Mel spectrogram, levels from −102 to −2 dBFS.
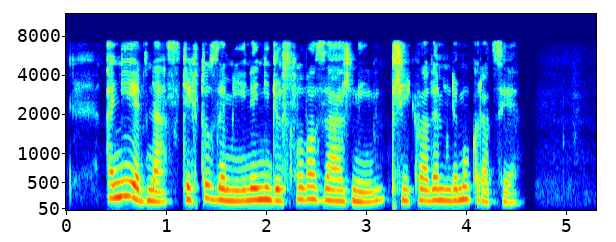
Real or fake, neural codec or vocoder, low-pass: fake; codec, 16 kHz, 16 kbps, FunCodec, trained on Chinese and English, 50 frames a second; 7.2 kHz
